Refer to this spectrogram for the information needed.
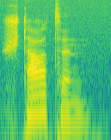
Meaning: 1. to start (airplane, event etc.) 2. to start something
- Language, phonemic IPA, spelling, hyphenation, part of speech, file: German, /ˈʃtartən/, starten, star‧ten, verb, De-starten.ogg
